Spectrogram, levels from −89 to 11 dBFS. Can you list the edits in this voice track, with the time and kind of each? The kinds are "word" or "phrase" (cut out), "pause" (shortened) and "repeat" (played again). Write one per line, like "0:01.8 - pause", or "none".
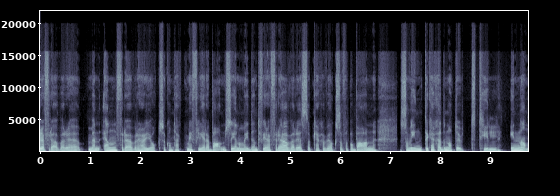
0:06.2 - word
0:07.1 - pause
